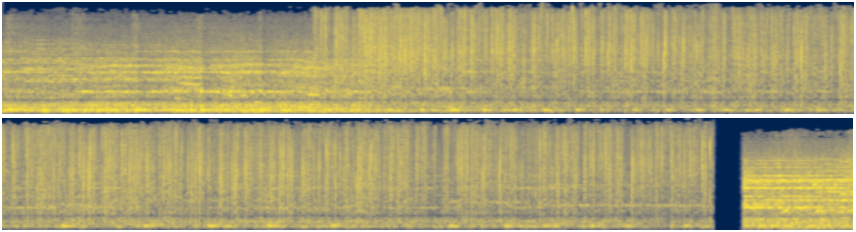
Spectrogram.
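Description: A long string of firecrackers laid along the road going off: a dense, rapid crackle of small bangs that starts about three seconds in, runs for some twelve seconds and cuts off suddenly. Music plays underneath, clearest before the firecrackers start.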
